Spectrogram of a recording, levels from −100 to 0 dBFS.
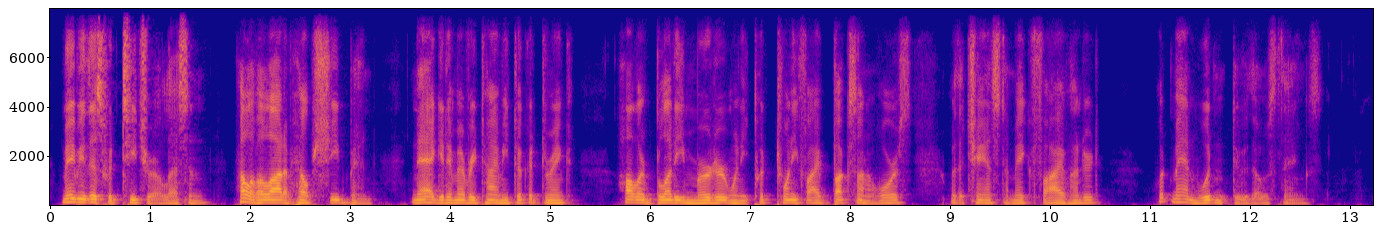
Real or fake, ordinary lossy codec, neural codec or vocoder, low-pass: real; Opus, 24 kbps; none; 7.2 kHz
